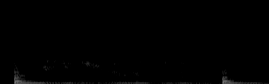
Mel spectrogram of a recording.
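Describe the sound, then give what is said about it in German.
A drink is poured into a glass in a steady, splashy stream lasting about two seconds, framed by a dull knock at the start and another at the end. No voices. “Wobei, jetzt kannst du mir nochmal einschenken.”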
